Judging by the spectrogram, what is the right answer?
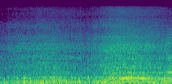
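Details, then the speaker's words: Nissan Calibre (remapped) at idle with aircon on, before treatment: on throttle the revs climb sluggishly and hang, delayed response; suspected uneven, poorly atomized injector spray, fuel treatment to be added to the tank. "So apak ako. Matagal siya mag-response. Medyo delay ng konti."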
